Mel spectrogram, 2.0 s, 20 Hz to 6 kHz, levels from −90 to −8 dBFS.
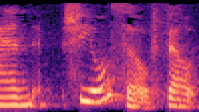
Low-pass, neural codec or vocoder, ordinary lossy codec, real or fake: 5.4 kHz; codec, 24 kHz, 0.9 kbps, WavTokenizer, medium speech release version 2; MP3, 24 kbps; fake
